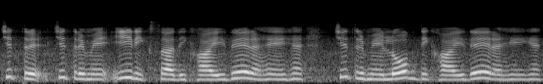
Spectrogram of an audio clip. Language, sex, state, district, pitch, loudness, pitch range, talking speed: Hindi, female, Madhya Pradesh, Katni, 245 Hz, -15 LUFS, 230-285 Hz, 165 wpm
